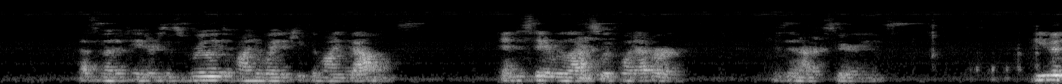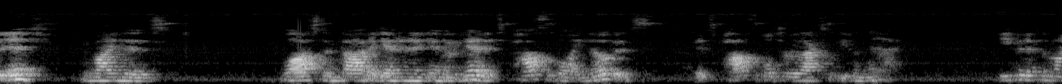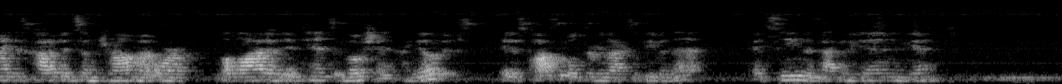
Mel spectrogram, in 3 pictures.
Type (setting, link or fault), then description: fault, poor sound quality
